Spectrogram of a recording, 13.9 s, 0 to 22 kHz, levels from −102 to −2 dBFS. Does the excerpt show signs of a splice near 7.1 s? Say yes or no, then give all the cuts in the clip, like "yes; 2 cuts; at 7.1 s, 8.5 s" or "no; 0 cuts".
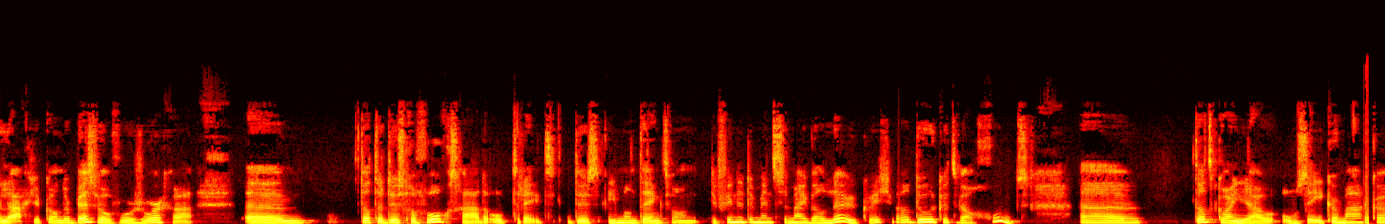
yes; 1 cut; at 7.1 s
